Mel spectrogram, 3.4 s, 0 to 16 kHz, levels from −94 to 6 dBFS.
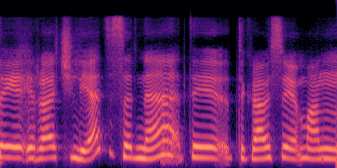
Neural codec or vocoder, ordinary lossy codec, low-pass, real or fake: codec, 24 kHz, 0.9 kbps, DualCodec; AAC, 64 kbps; 10.8 kHz; fake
